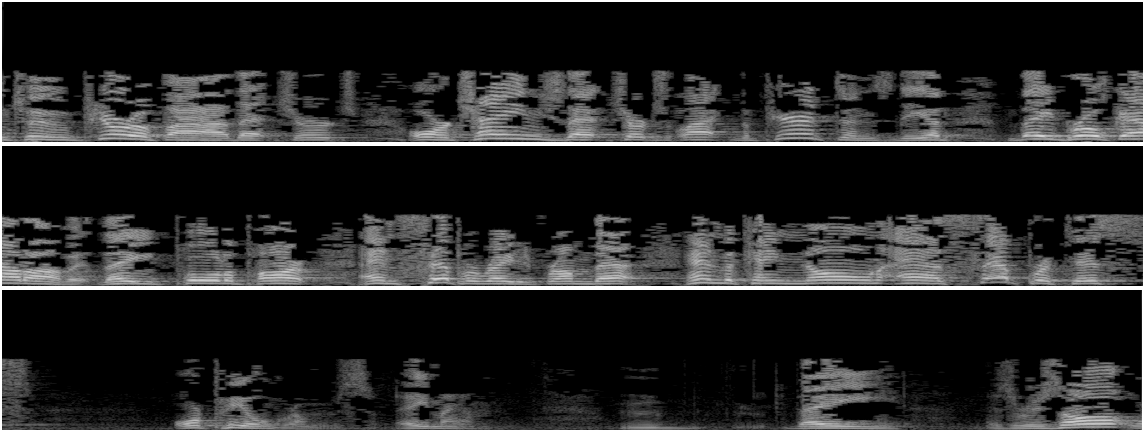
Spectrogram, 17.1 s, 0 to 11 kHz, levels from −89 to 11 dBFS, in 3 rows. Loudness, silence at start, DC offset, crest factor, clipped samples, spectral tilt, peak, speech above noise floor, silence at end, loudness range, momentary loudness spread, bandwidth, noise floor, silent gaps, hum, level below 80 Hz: -18 LUFS; 0 s; under 0.1%; 16 dB; under 0.1%; -8 dB/octave; -2 dBFS; 45 dB; 0 s; 13 LU; 16 LU; 5.8 kHz; -63 dBFS; none; none; -64 dBFS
